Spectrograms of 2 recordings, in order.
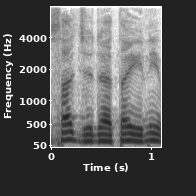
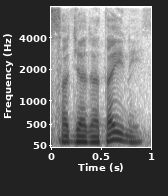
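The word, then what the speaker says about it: سجدتين: Dari tadi bacanya sajdataini bukan sajadataini. Sajdataini jimnya mati. Yang sahih jin mati.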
